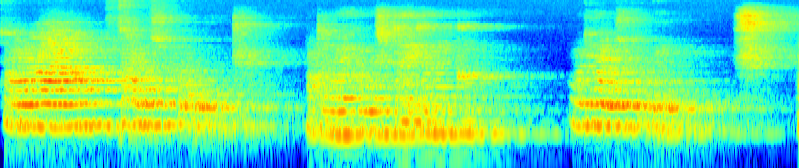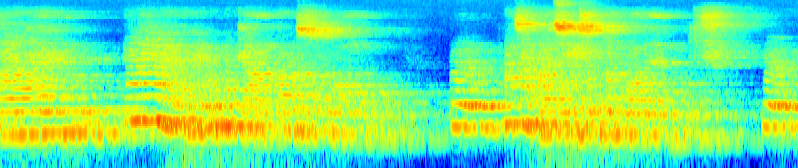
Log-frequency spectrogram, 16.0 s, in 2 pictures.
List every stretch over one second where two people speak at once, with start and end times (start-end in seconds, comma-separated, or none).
none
